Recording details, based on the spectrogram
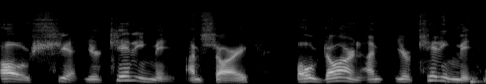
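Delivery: ordinary delivery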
